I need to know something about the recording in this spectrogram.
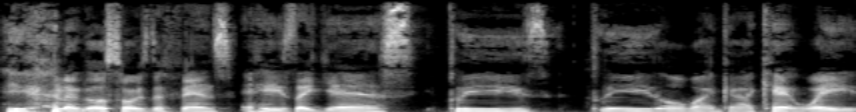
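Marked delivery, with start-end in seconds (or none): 2.0-5.4 high, drawn-out, gross, grovelling whine. Retelling an anime scene, imitating a character whining. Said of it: "whining and just kinda disgusting".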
